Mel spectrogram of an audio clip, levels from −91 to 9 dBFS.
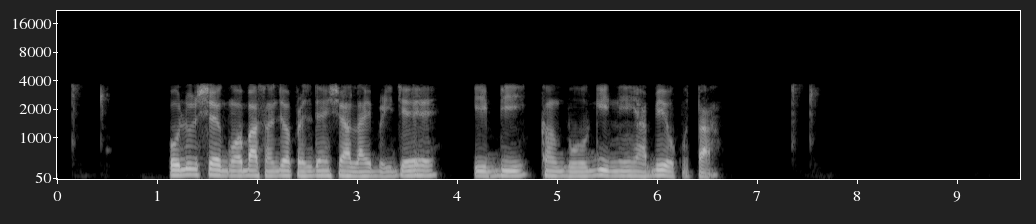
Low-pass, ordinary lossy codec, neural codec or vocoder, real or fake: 3.6 kHz; none; codec, 16 kHz, 8 kbps, FreqCodec, larger model; fake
